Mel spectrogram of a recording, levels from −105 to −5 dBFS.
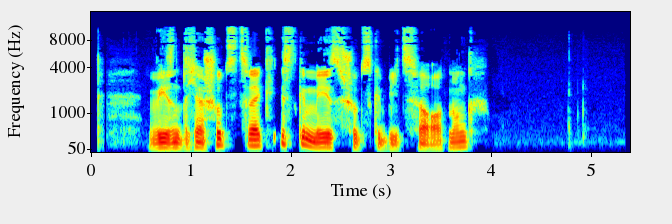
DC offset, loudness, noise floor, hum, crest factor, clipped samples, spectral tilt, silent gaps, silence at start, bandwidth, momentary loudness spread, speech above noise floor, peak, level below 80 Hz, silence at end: under 0.1%; -22 LUFS; -75 dBFS; none; 20 dB; under 0.1%; -5.5 dB/octave; none; 0.6 s; 11.5 kHz; 10 LU; 54 dB; -2 dBFS; -48 dBFS; 1.45 s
